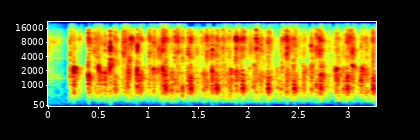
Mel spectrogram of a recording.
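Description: Studio audience of a sports talk show breaking into steady applause, a dense wash of many hands clapping that starts abruptly and carries on evenly.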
